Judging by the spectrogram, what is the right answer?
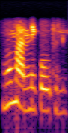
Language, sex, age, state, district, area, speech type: Odia, female, 30-45, Odisha, Kendujhar, urban, conversation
